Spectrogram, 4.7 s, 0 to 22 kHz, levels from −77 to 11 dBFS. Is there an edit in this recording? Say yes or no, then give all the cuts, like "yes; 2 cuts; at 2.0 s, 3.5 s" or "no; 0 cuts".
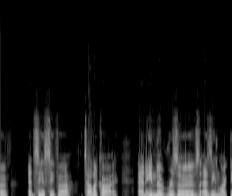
no; 0 cuts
